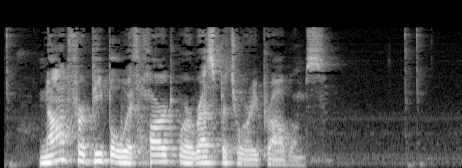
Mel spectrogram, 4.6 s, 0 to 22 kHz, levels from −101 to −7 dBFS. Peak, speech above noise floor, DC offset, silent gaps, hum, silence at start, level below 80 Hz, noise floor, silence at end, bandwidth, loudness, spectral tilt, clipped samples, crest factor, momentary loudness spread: 0 dBFS; 45 dB; under 0.1%; none; none; 0.4 s; -52 dBFS; -60 dBFS; 1.4 s; 11.5 kHz; -16 LUFS; -6.5 dB/octave; under 0.1%; 16 dB; 12 LU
